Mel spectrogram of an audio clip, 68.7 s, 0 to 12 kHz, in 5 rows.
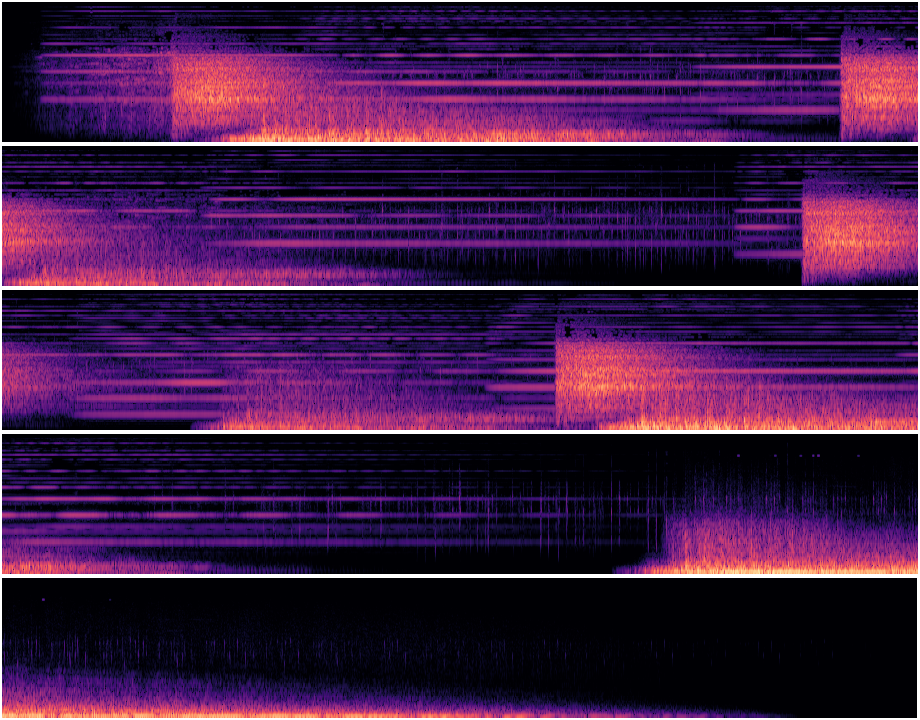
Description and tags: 2 synthesizers with slowed down crash/explosion and deep, down-pitched cello at the very end.
Insane amount of post-processing.
BPM 75
Don't forget to contribute and share where used ;)
ambience, atmos, dark, deep, deep-space, long-reverb-tail, noise, soundscape, synthesizer, thrill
